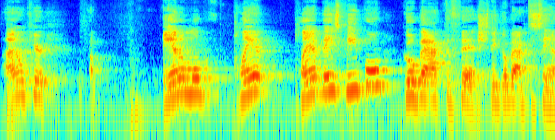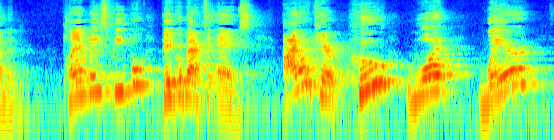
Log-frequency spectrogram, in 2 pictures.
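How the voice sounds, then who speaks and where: A man's voice: sits high, big pitch swings, unhurried, fairly bright tone, roomy sound. A man hosting a livestream monologue, emphatic and repetitive, firing rhetorical questions at viewers. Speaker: health author hosting a livestream.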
